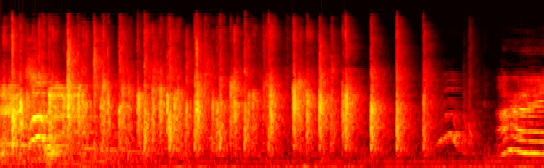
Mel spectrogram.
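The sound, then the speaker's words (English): Audience applause at a live show: a loud burst of dense hand clapping with sharp individual claps that thins toward the end, where a voice briefly starts speaking. “put your hands together and make some noise”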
